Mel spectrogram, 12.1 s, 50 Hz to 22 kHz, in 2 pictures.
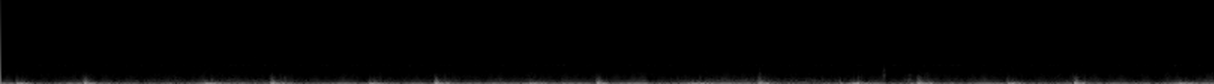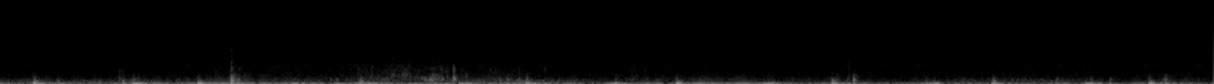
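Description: Steady, soft low thumps at roughly 75 beats a minute over a faint hum: a regular, normal heartbeat.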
